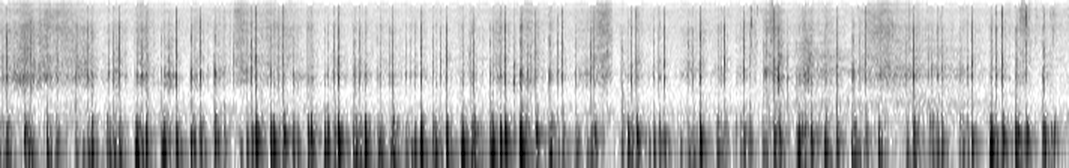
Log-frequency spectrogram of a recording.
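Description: Fast tapping on the front and back of a large, empty leather briefcase. It makes a steady stream of quick, deep, hollow thuds with almost no ring, each tap dying away almost at once.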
